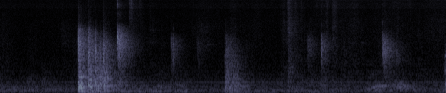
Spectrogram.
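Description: Billiard balls on a boccette table knocking: one loud hard strike about a second and a half in, then a few lighter clicks and a second clear knock about four and a half seconds in.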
